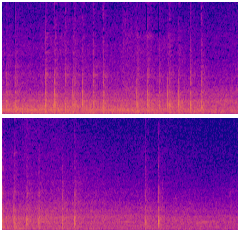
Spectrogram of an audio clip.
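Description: Kintetsu limited express electric train rolling past, its wheels clicking over rail joints in quick pairs above a running hum. The sound fades steadily as the train draws away, with a last pair of clicks from the final wheels near the end.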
